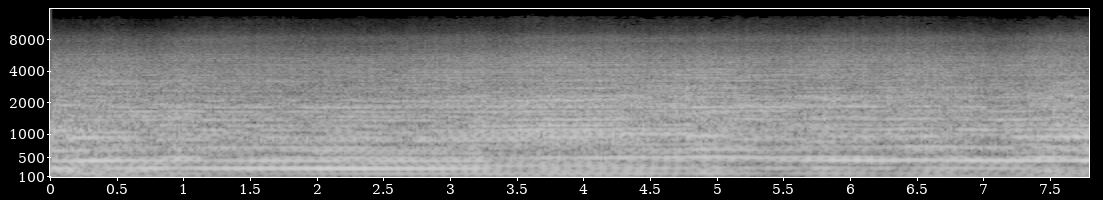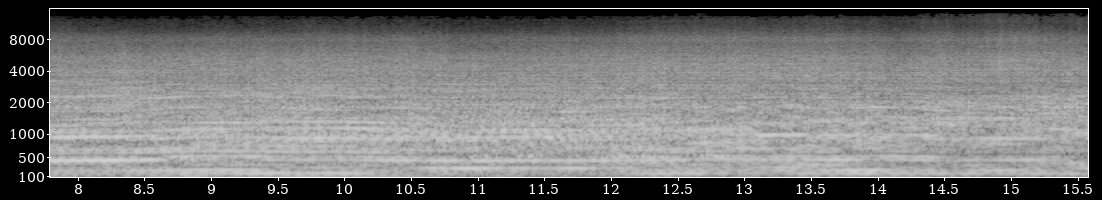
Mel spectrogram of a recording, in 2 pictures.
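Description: A supercharged car engine roars at high revs during a burnout.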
